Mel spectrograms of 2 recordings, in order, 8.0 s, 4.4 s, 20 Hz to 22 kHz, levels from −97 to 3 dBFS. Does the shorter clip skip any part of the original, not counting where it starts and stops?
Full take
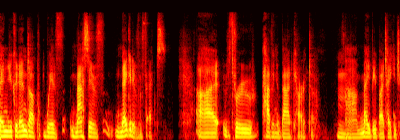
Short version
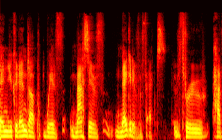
yes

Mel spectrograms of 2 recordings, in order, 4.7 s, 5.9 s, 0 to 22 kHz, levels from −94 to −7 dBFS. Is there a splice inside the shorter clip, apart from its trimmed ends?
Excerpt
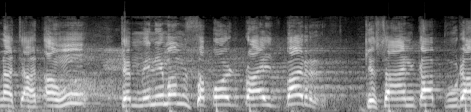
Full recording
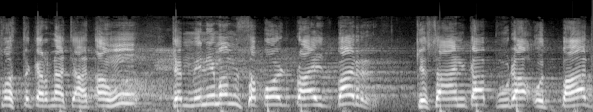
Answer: no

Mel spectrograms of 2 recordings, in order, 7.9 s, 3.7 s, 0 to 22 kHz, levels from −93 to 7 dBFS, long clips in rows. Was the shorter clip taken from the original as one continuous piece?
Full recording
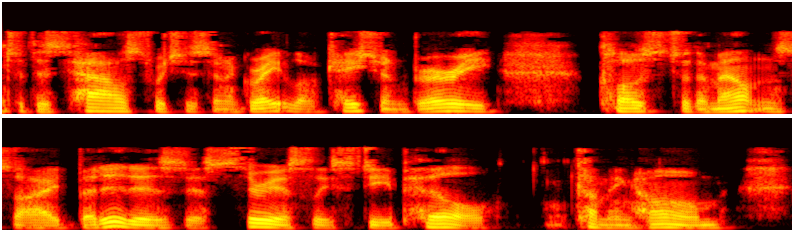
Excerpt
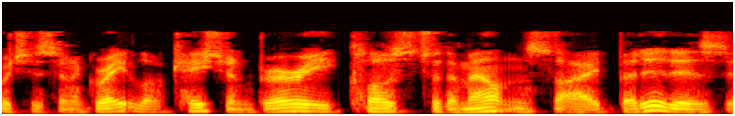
no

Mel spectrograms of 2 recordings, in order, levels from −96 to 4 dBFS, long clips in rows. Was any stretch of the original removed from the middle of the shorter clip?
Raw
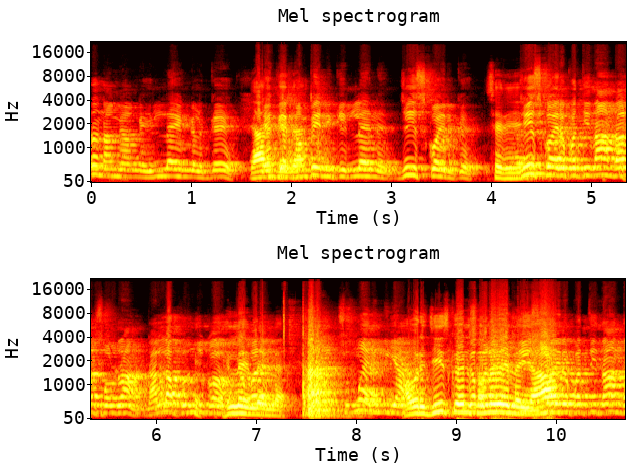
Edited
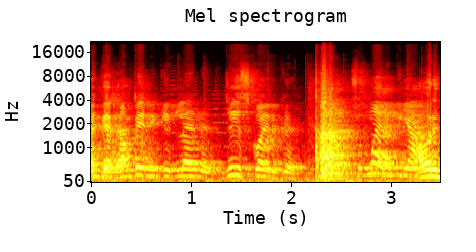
yes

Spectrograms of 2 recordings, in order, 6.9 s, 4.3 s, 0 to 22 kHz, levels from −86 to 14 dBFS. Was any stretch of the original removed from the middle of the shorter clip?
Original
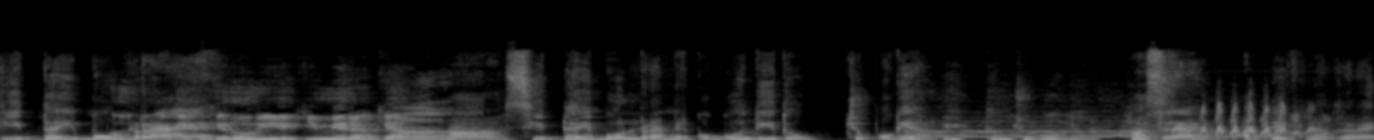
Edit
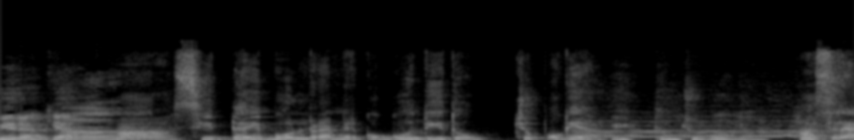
no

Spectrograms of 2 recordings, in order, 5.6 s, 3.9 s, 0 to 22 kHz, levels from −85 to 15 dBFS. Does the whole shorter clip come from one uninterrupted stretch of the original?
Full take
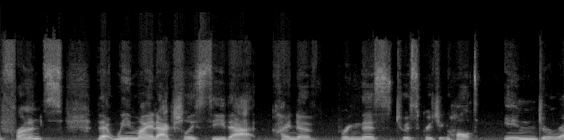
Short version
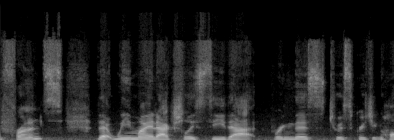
no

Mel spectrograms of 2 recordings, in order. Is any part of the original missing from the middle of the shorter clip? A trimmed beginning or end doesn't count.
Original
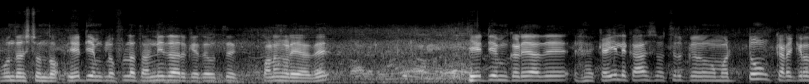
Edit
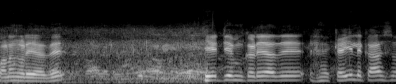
no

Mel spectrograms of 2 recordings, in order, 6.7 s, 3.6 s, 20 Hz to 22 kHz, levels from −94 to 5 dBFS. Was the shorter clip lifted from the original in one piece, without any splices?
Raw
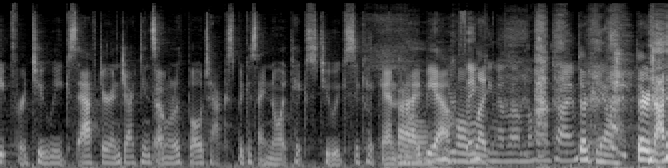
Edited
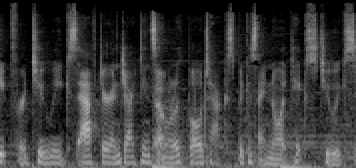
yes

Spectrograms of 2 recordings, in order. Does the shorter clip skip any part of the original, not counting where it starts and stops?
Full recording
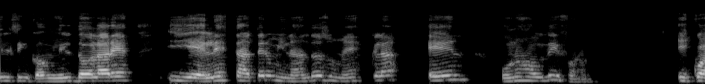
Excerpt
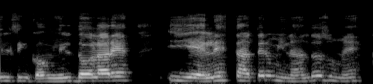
no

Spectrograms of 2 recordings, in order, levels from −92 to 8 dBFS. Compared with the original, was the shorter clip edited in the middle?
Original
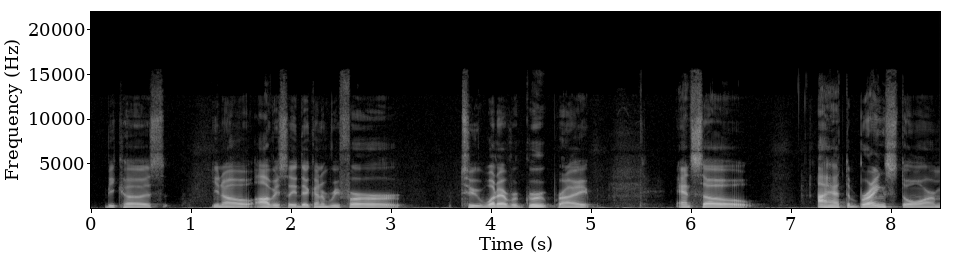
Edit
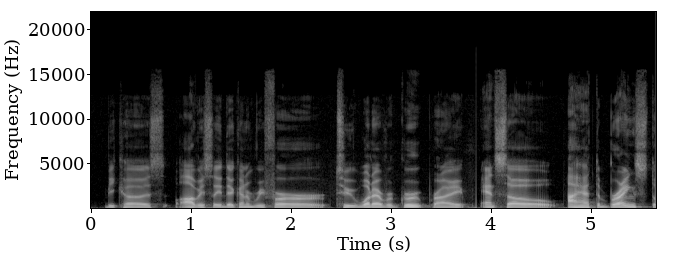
yes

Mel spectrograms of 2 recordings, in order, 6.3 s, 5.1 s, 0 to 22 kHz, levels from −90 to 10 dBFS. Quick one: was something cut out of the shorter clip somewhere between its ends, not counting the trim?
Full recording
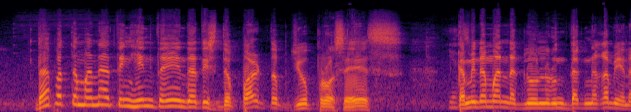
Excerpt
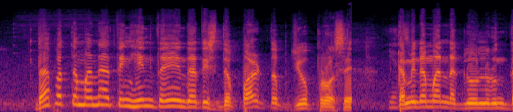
yes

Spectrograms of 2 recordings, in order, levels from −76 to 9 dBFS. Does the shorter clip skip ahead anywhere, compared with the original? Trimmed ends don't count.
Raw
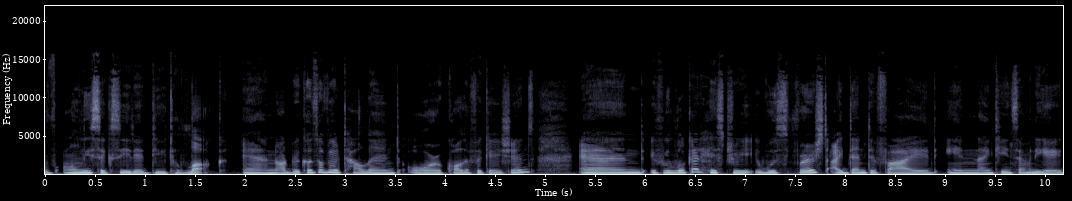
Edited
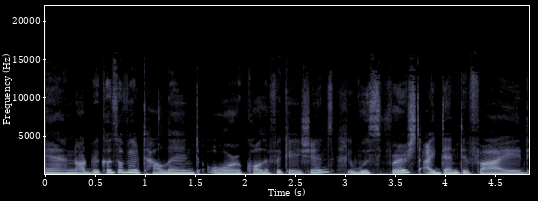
yes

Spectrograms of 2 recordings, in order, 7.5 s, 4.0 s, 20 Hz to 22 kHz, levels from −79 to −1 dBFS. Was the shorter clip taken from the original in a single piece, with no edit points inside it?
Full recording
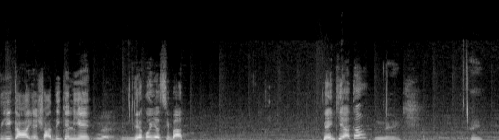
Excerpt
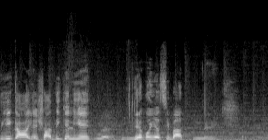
no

